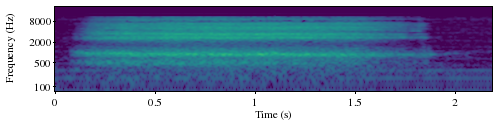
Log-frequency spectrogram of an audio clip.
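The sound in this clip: A voice imitates blowing hot breath onto a window: a single long, breathy exhale that swells, holds steady for over a second, then fades out.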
